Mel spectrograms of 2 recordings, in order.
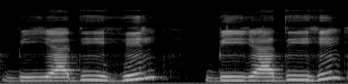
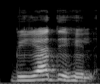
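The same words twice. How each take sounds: First: बियदिहिल slowly, each syllable distinct; careful correct reading. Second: बियदिहिल run together quickly, vowels cut short; hurried wrong reading. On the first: Teacher models it for learners, slow careful बियदिहिल. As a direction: stretch बियदिहिल syllable by syllable, rising at the end. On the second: Teacher shows learners what to avoid, hurried बियदिहिल. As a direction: say बियदिहिल fast without drawing out syllables. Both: Shown as a demonstration. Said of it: "ऐसे नहीं पढ़ना".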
